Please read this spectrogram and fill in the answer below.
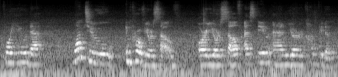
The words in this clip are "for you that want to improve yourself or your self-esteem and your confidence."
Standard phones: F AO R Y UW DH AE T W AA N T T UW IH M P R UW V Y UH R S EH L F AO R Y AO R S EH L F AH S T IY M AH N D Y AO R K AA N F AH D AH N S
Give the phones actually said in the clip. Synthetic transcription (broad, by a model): F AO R Y UW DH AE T W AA N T T UW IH M P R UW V Y UH R S EH L F AO R Y AO R S EH L F AH S T IY M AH N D Y AO R K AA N F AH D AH N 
